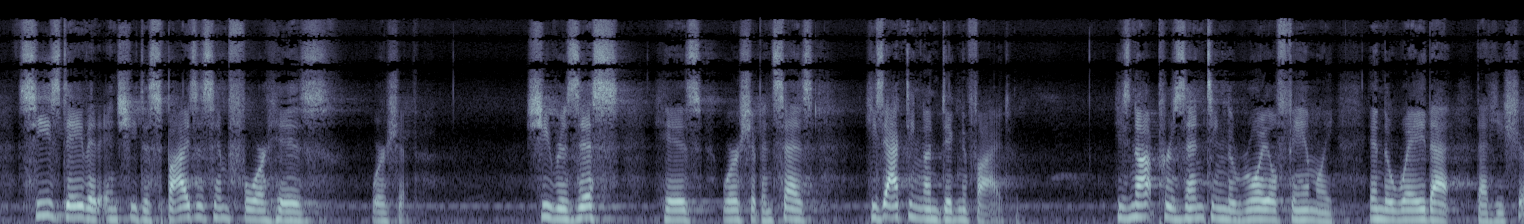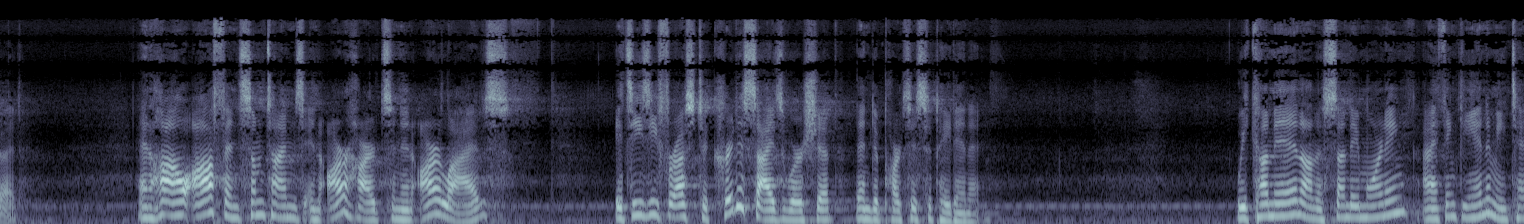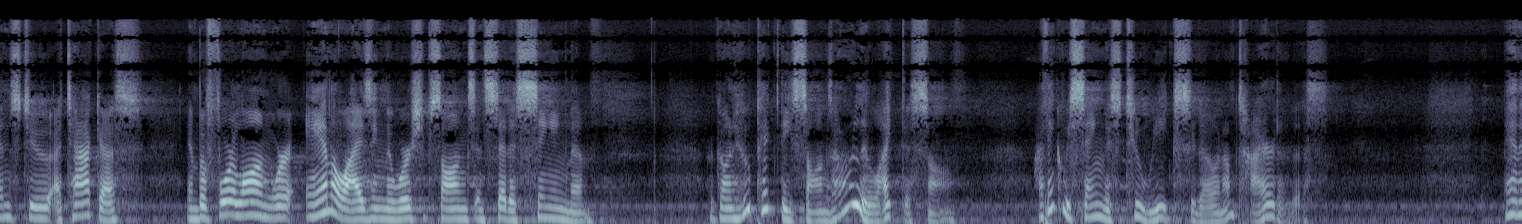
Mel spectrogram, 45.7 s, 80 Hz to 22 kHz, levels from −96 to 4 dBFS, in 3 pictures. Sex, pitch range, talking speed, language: male, 130-170 Hz, 140 wpm, English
